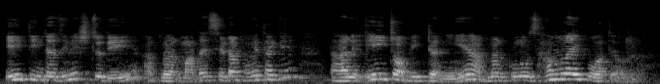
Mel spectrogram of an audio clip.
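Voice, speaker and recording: A man's voice: high-pitched, expressive, moderate pace, dark tone. Guy teaching english, lots of "ah" fillers, echoey room, kinda distant mic. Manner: patient, repeats key points, many hesitant "ah" fillers. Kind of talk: video lesson explaining at a board.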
